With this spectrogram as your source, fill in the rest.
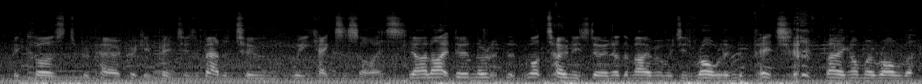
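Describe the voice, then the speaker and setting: Against noticeable background noise and audible room echo, a man talks with hardly any pauses. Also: moderate pace. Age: 60s. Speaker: cricket groundsman volunteer. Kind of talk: interview testimony.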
